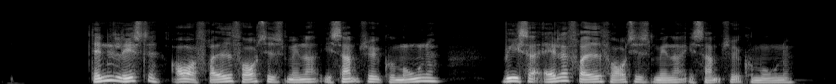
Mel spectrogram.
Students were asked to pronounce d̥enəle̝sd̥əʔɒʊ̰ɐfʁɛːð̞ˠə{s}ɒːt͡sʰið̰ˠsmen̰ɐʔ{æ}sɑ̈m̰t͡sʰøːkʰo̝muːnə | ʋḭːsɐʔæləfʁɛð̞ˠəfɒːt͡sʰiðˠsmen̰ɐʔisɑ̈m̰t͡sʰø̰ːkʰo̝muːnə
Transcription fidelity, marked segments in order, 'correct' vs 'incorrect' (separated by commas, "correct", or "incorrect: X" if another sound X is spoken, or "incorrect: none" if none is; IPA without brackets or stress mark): incorrect: f, incorrect: i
